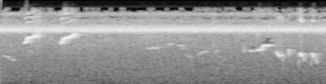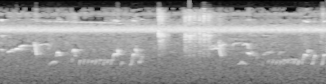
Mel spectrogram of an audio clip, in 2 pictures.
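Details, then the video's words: Magpie-robin in the wild, forest setting: rich run of sweet whistles and quick chirped notes, rising and falling, growing busier halfway through, over a constant shrill insect hum. "suara burung murai asli di hutan"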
